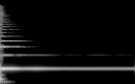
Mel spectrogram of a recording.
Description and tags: Looped, nylon string guitar note
acoustic, guitar, nylon-guitar, single-notes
